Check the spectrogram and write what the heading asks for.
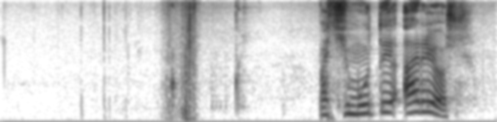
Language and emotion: Russian, angry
